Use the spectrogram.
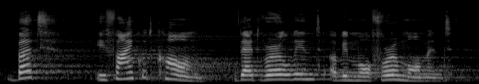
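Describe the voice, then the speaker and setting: Over noticeable background noise, a woman with a fairly high pitch speaks at a fairly slow pace with lively intonation. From Bosnia. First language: Bosnian. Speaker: physician and professor, commencement speaker. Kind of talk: commencement speech. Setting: stage with audience.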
